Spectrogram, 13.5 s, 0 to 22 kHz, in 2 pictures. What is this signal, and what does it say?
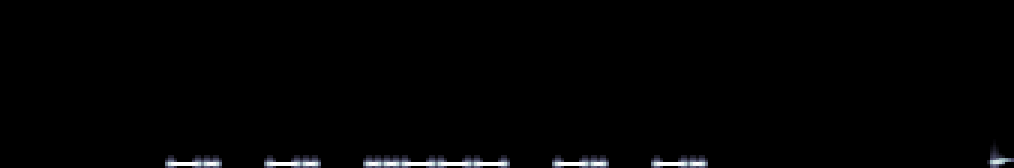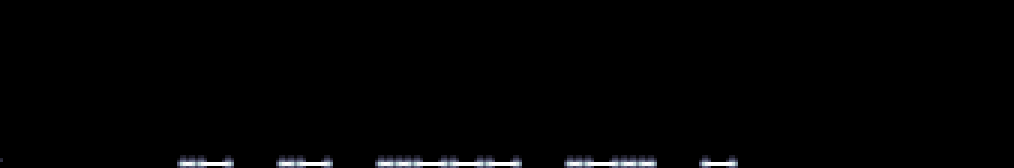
Morse code, heard as a keyed tone, about 20 wpm, spaced as for 14 wpm, 700 Hz. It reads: NN2NN AA2LT
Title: 082 Lesson 14g - Number 2 - Call Signs 20wpm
